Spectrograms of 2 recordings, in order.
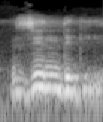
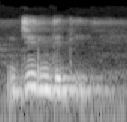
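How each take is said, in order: First: The word begins with a z sound. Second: The word begins with a j sound. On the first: "जा हो जाएगा" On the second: "यदि हम ये नहीं लगाएंगे तो इसका उच्चारण होगा"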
